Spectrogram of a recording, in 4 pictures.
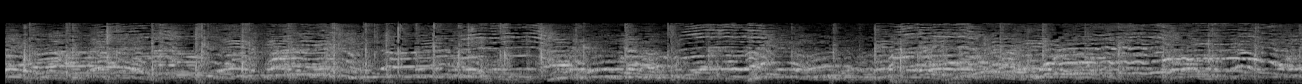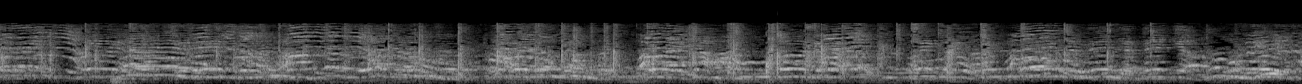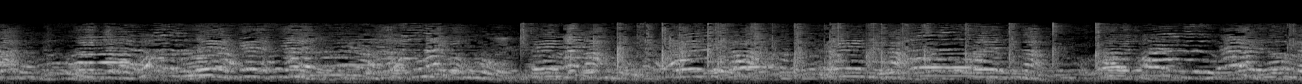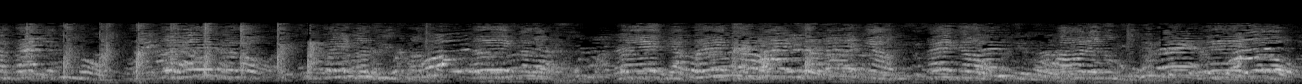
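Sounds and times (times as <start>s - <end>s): raised voices: 0.0s - 52.0s
hands clapping: 0.1s - 14.5s, 15.2s - 25.2s, 32.0s - 37.2s, 38.9s - 42.6s
hand clapping: 16.9s - 24.2s, 38.9s - 42.3s.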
